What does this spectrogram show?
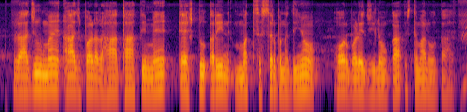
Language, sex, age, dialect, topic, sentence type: Hindi, male, 18-24, Kanauji Braj Bhasha, agriculture, statement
